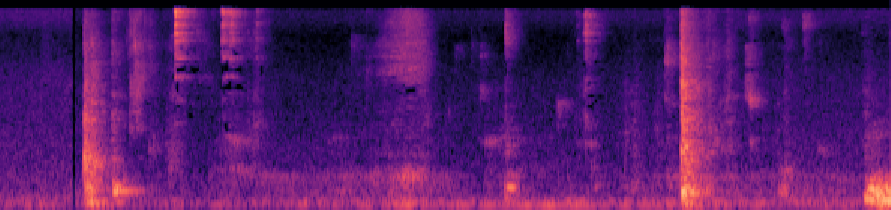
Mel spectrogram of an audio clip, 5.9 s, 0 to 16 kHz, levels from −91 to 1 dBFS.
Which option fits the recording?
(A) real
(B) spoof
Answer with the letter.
A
